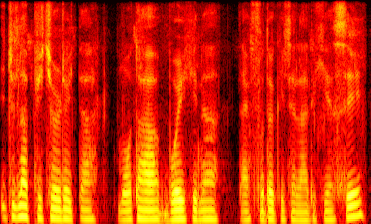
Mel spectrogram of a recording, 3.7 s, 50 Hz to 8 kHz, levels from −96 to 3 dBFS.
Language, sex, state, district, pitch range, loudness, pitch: Nagamese, male, Nagaland, Dimapur, 115-130 Hz, -19 LUFS, 120 Hz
